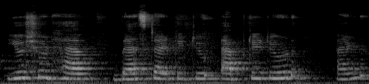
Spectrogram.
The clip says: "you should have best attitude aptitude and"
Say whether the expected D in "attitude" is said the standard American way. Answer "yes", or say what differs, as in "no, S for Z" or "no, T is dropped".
no, D is dropped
